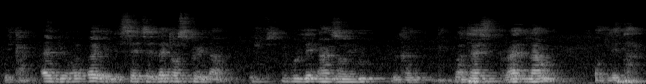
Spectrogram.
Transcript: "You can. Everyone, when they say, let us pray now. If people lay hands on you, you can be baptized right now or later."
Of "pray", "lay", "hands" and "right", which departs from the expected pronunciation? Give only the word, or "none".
hands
